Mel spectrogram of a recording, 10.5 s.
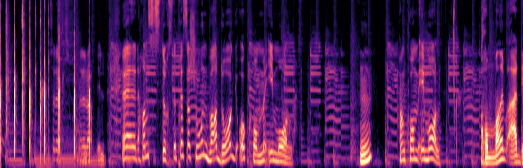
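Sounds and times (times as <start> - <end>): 
hosts clapping for a slalom winner: 0.0 - 1.9
speech: 1.1 - 6.1, 7.2 - 9.0, 9.7 - 10.4.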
